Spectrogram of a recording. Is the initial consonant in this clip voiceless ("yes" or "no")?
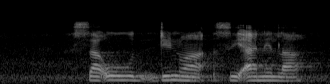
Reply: yes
